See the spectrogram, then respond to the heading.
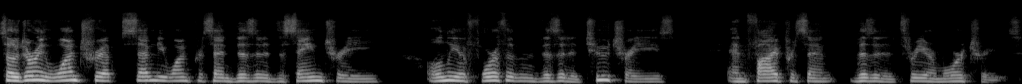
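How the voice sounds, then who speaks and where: A man with a plain, everyday voice talks at a fairly slow pace, his pitch fairly high with ordinary variation. The recording is very clean, with a silent background. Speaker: fruit researcher, professor. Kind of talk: conference presentation.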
